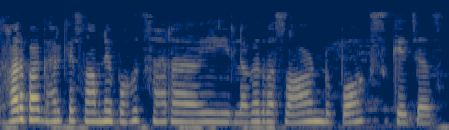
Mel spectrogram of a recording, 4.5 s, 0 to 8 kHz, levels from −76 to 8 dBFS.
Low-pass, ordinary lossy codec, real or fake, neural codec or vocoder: 7.2 kHz; MP3, 24 kbps; real; none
